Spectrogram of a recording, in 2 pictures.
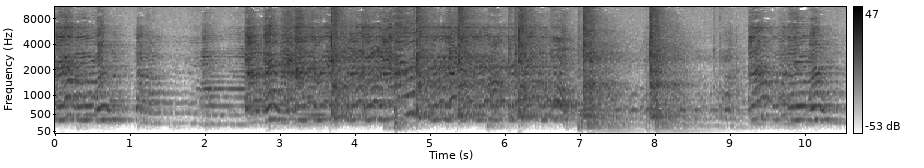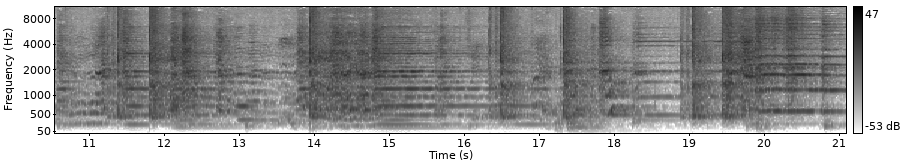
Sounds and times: Folk music: 0:00.0 - 0:21.1.

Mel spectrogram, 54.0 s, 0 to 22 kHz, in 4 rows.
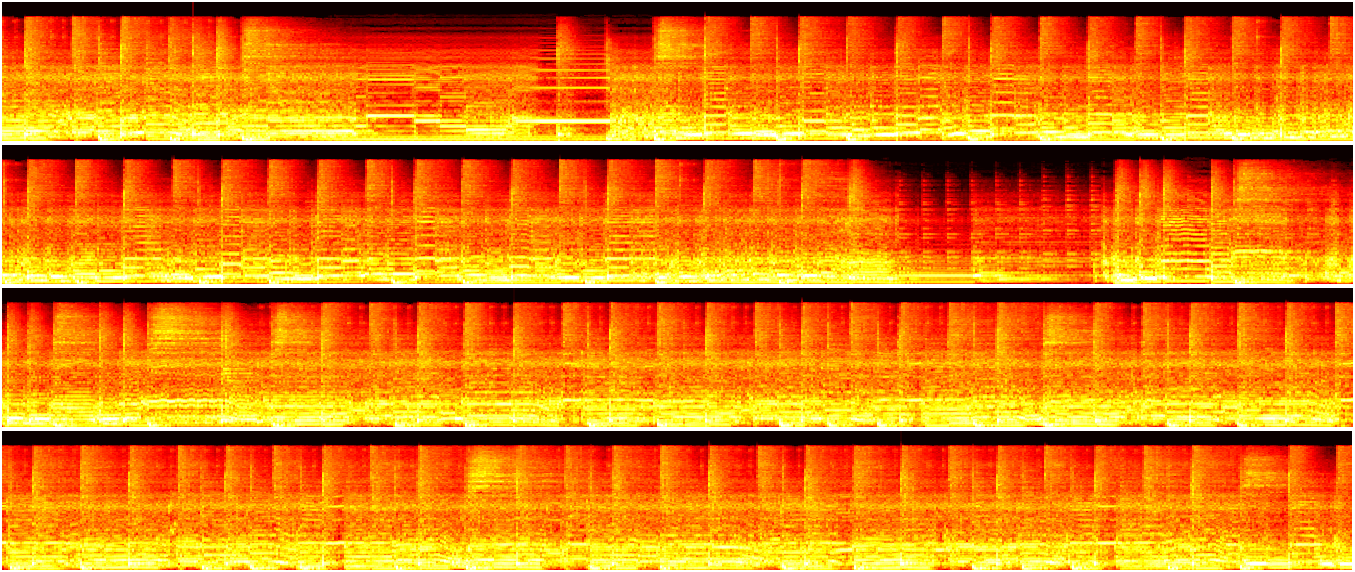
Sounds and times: Electric guitar: 0:00.0 - 0:54.0.

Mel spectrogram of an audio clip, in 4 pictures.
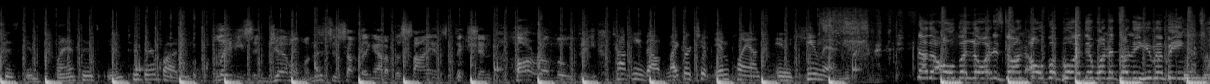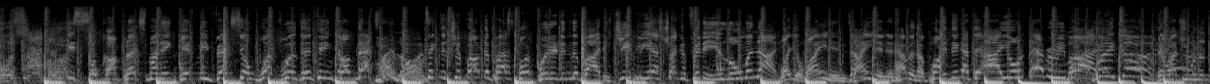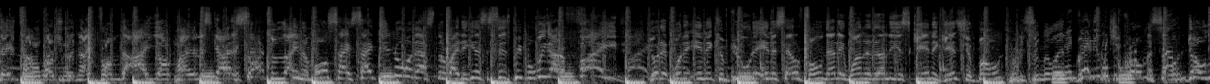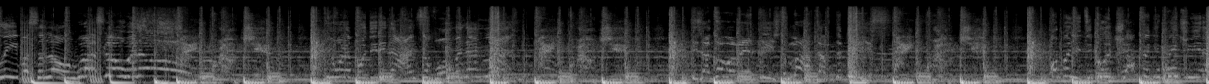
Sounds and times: Dance music: 0:00.0 - 0:48.3
Independent music: 0:00.0 - 0:48.3
Pop music: 0:00.0 - 0:48.3.

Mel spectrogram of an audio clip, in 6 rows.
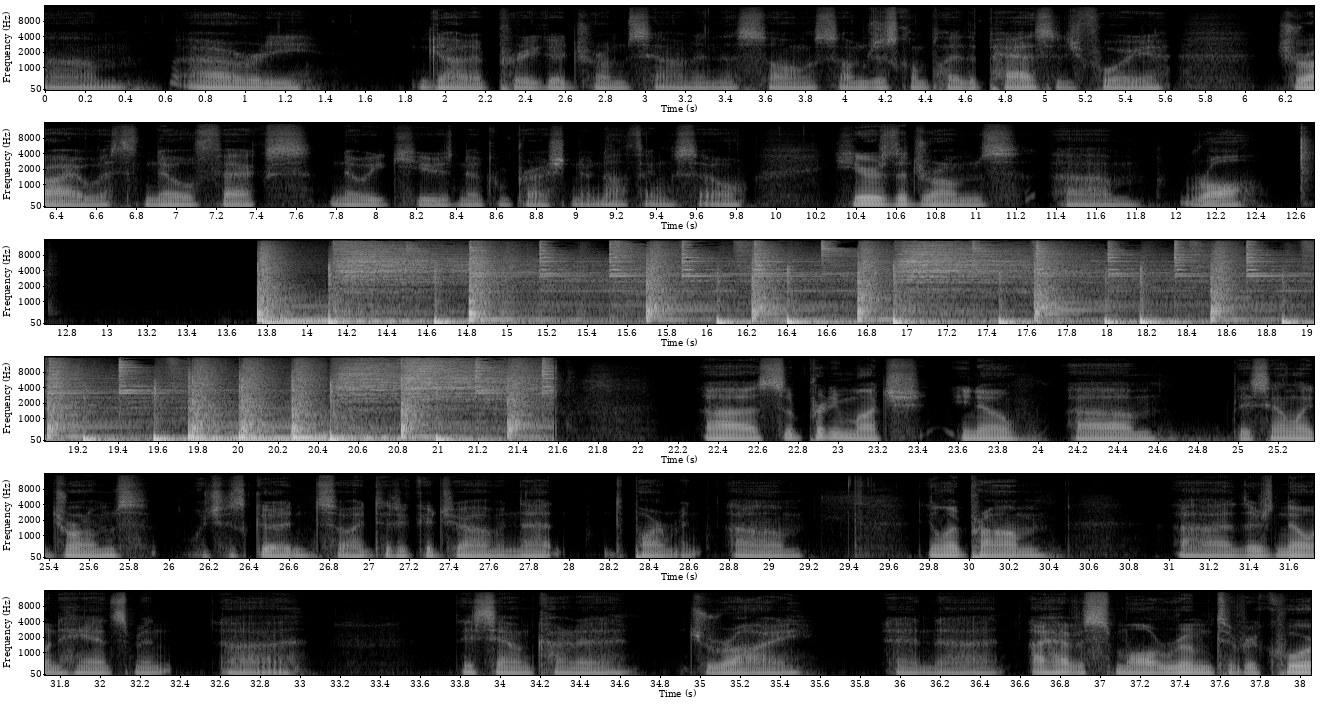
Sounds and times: Speech: 0:00.0 - 0:12.5, 0:22.3 - 0:29.2, 0:29.8 - 0:33.1, 0:33.8 - 0:38.0
Music: 0:13.8 - 0:21.6.

